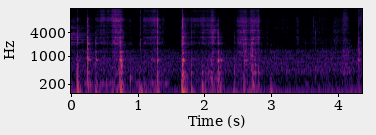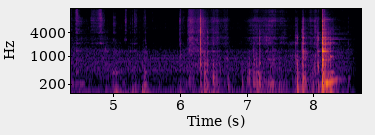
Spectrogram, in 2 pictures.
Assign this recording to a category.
Sound effects > Objects / House appliances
